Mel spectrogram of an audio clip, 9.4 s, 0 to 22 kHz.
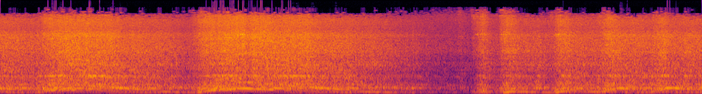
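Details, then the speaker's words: Porsche 928 S V8 after tuning and fuel system cleaning: smooth pull through revs and gear shifts, steady even note with no misfire, knock or hesitation; running normally. "yeah this thing's running like a champ love this car so far got a lot more work to do that's for sure"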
